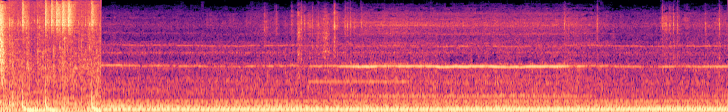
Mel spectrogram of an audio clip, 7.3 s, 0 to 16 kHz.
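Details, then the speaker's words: Cammed SVT Cobra Terminator with Whipple supercharger, while driving: deep engine rumble with a thin steady high whine on top; the 90 mm snub idler pulley was loose with play. "what the hell is that noise is that the whipple what's going on like why can't i catch a break that was the snub idler pulley and it was loose had a little bit of play"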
